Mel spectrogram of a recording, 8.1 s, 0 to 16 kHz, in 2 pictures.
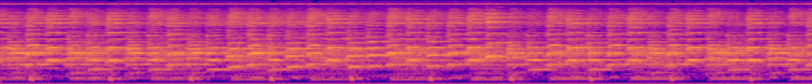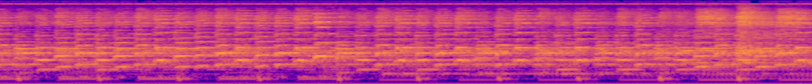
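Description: Casio CTK-7000 keyboard playing a trance arrangement: a fast arpeggiated pattern of repeating notes over a pulsing bass line. A high ticking pattern joins near the end.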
